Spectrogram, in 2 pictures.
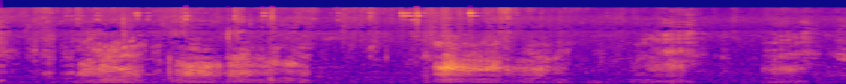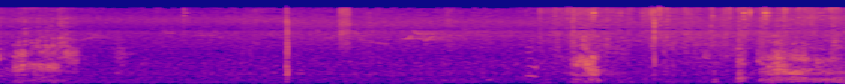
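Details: Whippet, a female dog, doing her usual vocal routine: low grumbling, growl-like moans in short bursts of about a second, repeated irregularly with brief quiet gaps between.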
